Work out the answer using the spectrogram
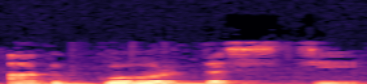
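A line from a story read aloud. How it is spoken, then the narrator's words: Plain. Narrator (Russian): ответил Рахим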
